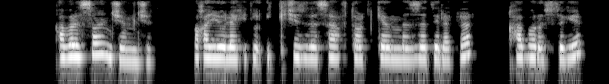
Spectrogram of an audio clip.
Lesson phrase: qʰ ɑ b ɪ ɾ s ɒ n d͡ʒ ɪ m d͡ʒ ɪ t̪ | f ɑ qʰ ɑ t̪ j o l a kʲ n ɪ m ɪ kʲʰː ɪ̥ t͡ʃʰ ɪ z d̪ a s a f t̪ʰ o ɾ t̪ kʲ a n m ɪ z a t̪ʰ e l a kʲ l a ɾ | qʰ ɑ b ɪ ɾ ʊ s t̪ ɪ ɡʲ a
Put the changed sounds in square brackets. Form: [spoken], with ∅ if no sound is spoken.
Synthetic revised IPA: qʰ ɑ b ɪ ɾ s ɒ n d͡ʒ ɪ m d͡ʒ ɪ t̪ | f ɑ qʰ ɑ t̪ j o l a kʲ n ɪ [ŋ] ɪ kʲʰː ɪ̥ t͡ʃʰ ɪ z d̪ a s a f t̪ʰ [ɒ] ɾ t̪ kʲ a n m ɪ z a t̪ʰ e l a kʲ l a ɾ | qʰ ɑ b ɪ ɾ ʊ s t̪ ɪ ɡʲ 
